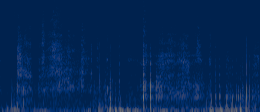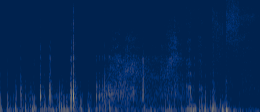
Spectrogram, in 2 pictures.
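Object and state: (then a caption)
Cardboard box. Long nails tap and scratch the faces of a small, hollow, printed cardboard Game Boy product box held in both hands in front of the microphone. The quiet, low, hollow taps come in irregular quick and slower bursts, with soft scratchy rustling between them.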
